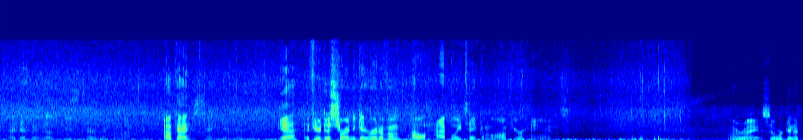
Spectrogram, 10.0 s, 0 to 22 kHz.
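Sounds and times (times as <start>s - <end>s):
wind buffeting microphone: 0.0s - 9.2s.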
